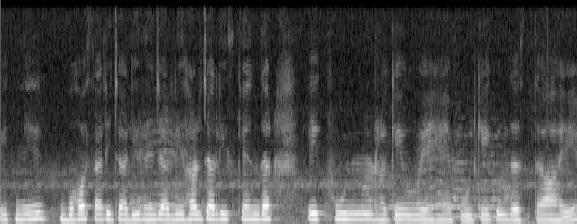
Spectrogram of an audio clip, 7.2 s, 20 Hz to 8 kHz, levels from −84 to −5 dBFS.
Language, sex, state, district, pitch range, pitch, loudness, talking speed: Hindi, female, Chandigarh, Chandigarh, 195-225 Hz, 215 Hz, -16 LUFS, 160 wpm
